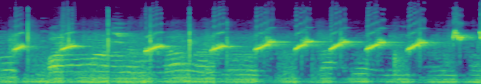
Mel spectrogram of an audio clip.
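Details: Asian pied starling singing as a lure to draw replies from other birds: clear upward-slurred whistles repeated at uneven intervals, each with a brief harmonic echo, ending on a higher sharp note.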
